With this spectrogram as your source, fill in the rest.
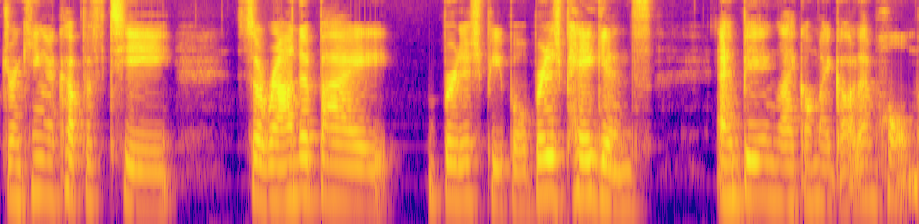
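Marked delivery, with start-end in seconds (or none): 6.0-6.9 voice trembling with emotion, quieter. Recalling the moment of feeling at home: trembling, emotional voice. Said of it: "you probably hear the little tremble in my voice".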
